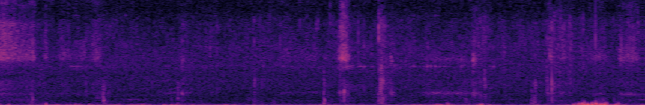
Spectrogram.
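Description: Footsteps on a paved street, irregular, with knocks and thumps from the phone being handled while walking. The loudest thump comes near the end.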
